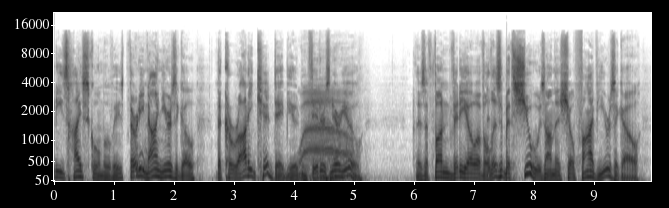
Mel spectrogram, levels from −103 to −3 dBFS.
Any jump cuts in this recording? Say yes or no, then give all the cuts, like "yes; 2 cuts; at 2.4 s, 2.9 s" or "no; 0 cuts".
yes; 1 cut; at 1.1 s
